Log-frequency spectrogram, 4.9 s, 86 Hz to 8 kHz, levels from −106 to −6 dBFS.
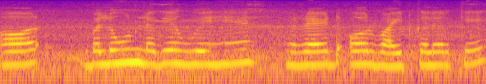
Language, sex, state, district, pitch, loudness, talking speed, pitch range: Hindi, female, Madhya Pradesh, Katni, 255 Hz, -15 LUFS, 125 wpm, 245-265 Hz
